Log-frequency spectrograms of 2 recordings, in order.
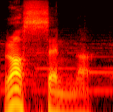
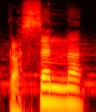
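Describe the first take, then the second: First: The first syllable is heavily stressed. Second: The first syllable is not stressed. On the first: The speaker calls it right. "a heavy accent on their first syllable" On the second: The speaker calls it wrong. "Not Rasenna"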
